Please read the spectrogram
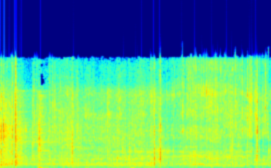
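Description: Skateboard rolling on concrete, with sharp clacks of the board hitting the ground: one just after the start, a quick pair a little over two seconds in, and another near the end.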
